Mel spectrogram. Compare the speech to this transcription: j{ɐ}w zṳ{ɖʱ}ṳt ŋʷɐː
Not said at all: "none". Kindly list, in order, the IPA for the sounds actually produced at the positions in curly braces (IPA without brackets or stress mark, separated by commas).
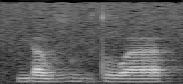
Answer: ɐ, ɽ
